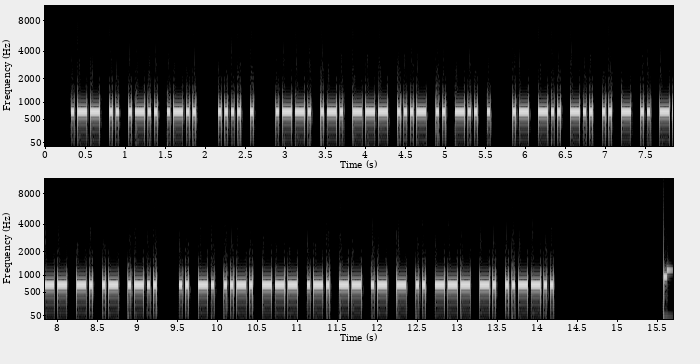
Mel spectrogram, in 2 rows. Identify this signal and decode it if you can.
Morse code, heard as a keyed tone, about 30 wpm, 700 Hz. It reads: WILL HE PROVIDE ADDITIONAL INFORMATION?
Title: Sentences from Top 1000 Words - Review Part 4 - 30wpm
